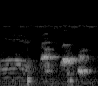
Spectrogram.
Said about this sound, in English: I'm sorry. My dogs have literally no chill.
